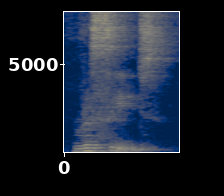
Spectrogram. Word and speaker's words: receipt: Receipt. So here the P is silent. It's not receipt, but it is receipt.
